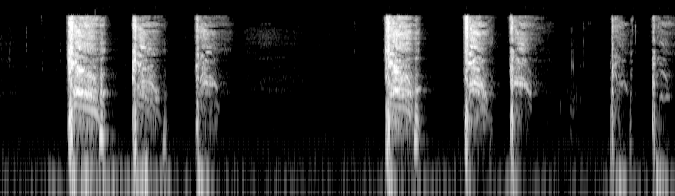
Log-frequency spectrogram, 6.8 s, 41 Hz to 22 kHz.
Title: Coughing 25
